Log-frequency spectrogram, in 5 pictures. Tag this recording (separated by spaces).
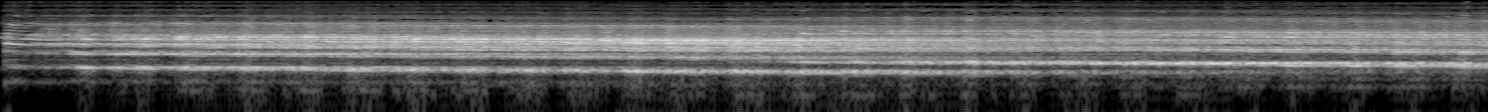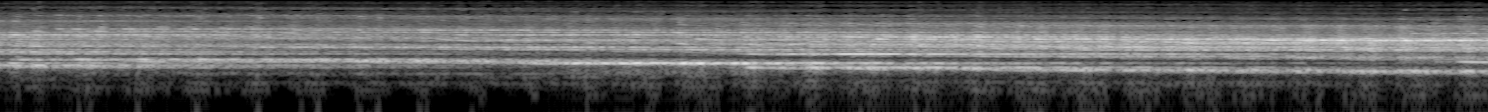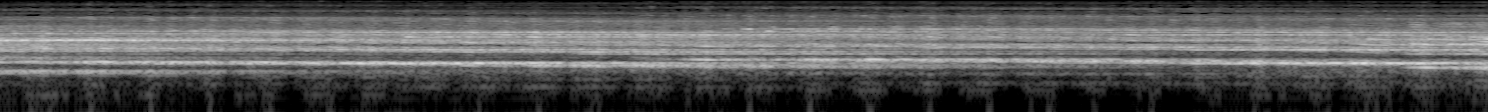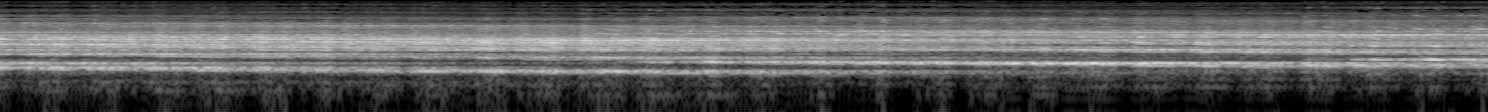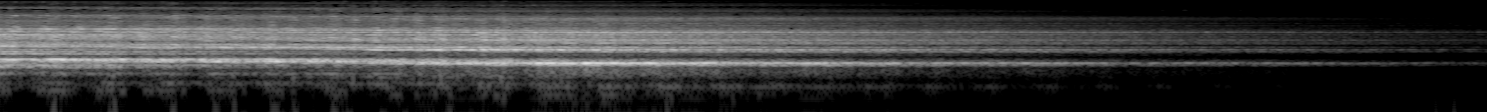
alien ambient creepy crying dark drone Ethereal fear scary space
